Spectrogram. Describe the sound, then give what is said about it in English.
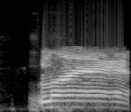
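A drunk person imitates a cow mooing with a single loud, drawn-out vocal call lasting about a second, with no other talking. “I'm making all these fucking weird noises. Fucking all drunk. Sounds like shit. A moo cow.”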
